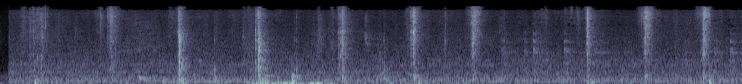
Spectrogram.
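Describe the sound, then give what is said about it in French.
Fresh chives snipped with scissors by a cook: a steady series of crisp, dry snips at an even pace, fairly faint, with no talk. “Je suis en train de ciseler la ciboulette fraîche pour l'intégrer d'une part dans mes boulettes.”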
